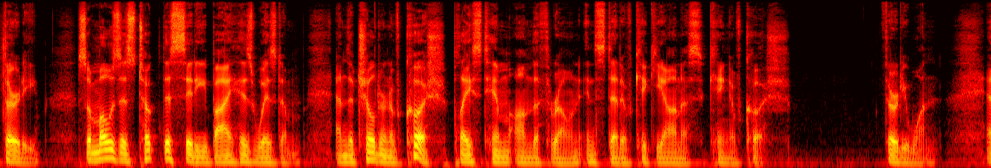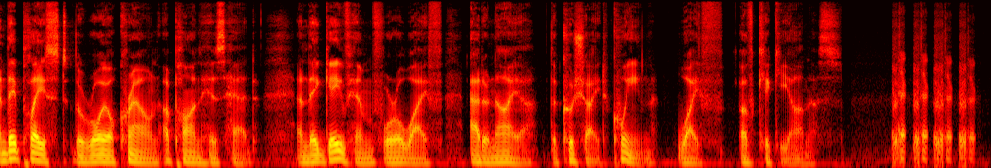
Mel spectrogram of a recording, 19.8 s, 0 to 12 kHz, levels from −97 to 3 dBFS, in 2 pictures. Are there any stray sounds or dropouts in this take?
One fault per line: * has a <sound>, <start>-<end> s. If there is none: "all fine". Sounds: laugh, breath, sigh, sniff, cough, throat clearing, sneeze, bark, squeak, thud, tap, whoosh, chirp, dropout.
* has a laugh, 18.8-19.7 s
